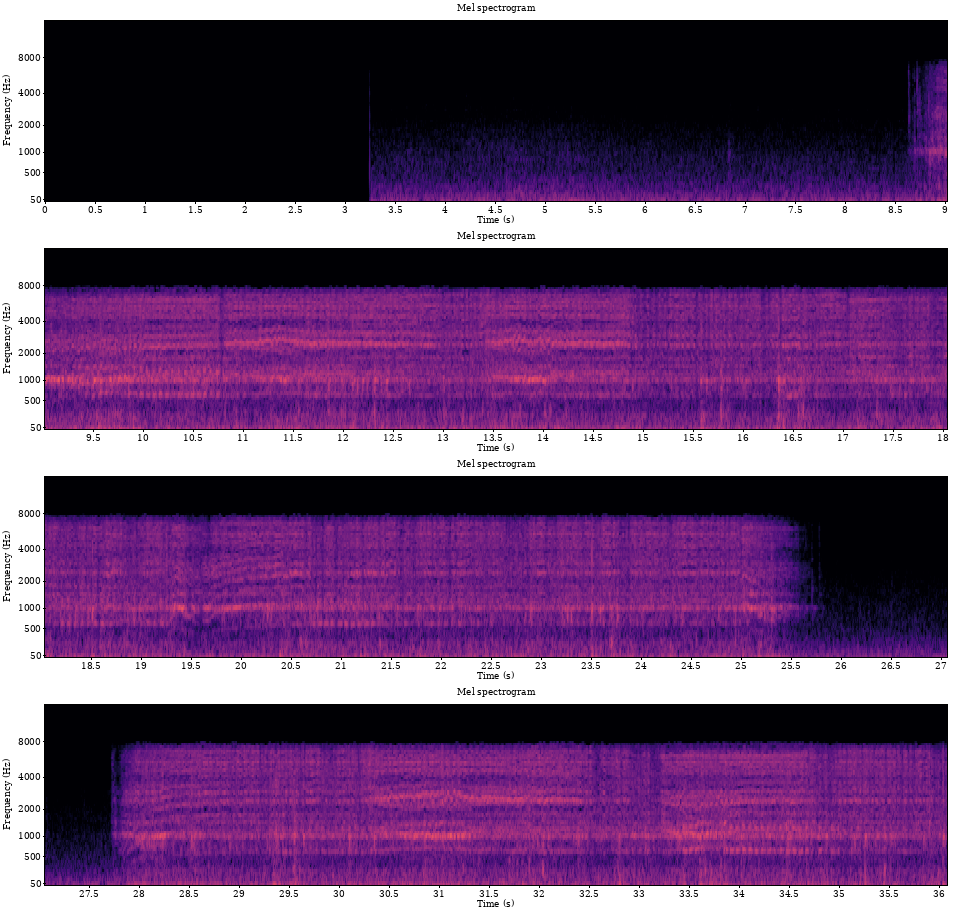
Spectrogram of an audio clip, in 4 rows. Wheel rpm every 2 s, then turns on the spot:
0, 0, 0, 0, 30, 160, 160, 160, 160, 140, 140, 160, 100, 10, 150, 160, 160, 160.
none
